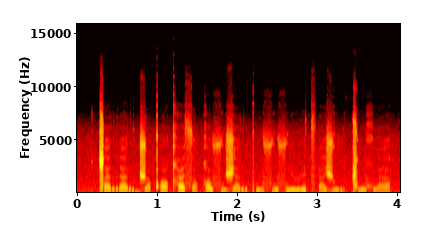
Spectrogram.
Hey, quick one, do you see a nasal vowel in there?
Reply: no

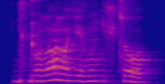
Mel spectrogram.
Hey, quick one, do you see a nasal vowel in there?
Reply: yes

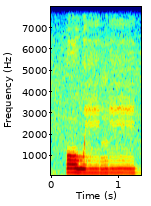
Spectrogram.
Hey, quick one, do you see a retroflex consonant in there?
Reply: no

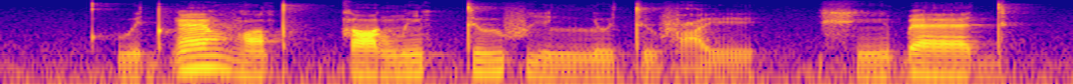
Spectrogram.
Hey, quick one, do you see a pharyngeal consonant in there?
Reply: yes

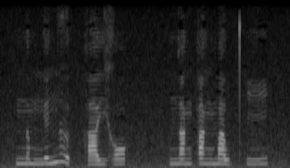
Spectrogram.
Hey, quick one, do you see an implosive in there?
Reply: no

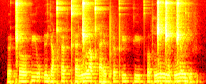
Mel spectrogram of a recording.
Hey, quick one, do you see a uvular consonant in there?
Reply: yes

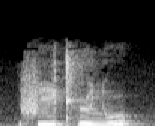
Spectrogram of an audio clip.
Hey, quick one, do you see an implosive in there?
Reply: no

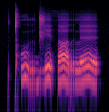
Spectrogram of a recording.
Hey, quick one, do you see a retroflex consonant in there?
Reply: no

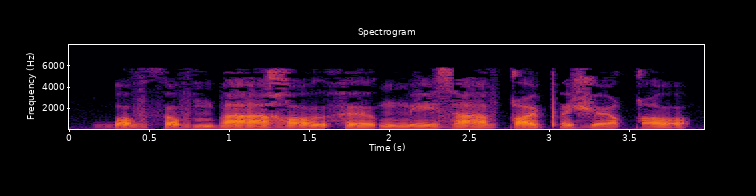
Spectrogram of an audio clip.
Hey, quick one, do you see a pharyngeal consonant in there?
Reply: no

